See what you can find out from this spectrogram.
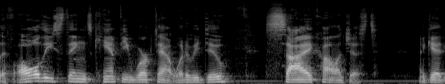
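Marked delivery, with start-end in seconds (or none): none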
